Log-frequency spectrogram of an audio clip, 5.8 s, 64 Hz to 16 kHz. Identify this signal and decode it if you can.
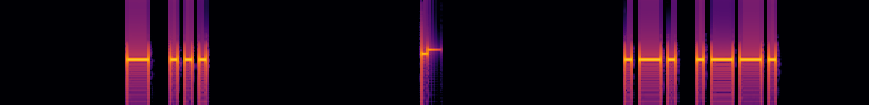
Morse code, heard as a keyed tone, about 25 wpm, 700 Hz. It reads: TS RP
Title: Top Two Letter Combinations in Words 25wpm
